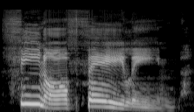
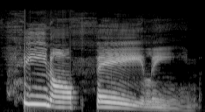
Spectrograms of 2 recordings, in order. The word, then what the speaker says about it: phenolphthalein: and it is called phenolphthalein say it with me kenya phenolphthalein oh that is just a cool science word let's look at it the ph is pronounced as an f phenol everybody say fenolf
